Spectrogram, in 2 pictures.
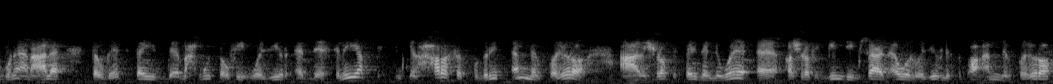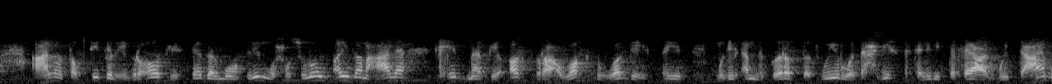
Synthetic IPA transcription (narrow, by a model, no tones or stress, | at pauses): bʊnæːʔænʕalæt̪æwɡɪhæːt̪sːæjːed̪maħmuːd̪̚t̪æwfiːʔwæziːɾæd̪ːæ̰ːxelejːæjemkɪnħɑɾˤɑsæt̪mʊd̪ɾiːt̪lʔæmnælqɑːheɾæʕa̰æʔeʃɾˤɑːfesːæjːed̪ælːɪwæːʔʔɑʃɾˤɑfelɡend̪imʊsaːʕed̪ʔæwːælwæziːɾlet̪ˤːɨ̥fɑːʕʔæmnælqɑːheɾæʕa̰læt̪ˤɑbsˤiːt̪ˤelʔɪɡɾæʔɑːt̪lesːæːd̪ælmowɑːt̪ˤɨniːnweħosˤuːlʊhomʔɑjd̪ˤɑnʕalæxed̪mæfiʔɑsɾˤɑ̰ʕwɑɡt̪wewæɡːehesːæːjːed̪mʊd̪iːɾʔæmnelqːɑːheɾɑbet̪ːɑt̪ˤwiːɾwet̪aħd̪iːsʔæsæːliːbet̪ːæfæːʕolwet̪ːa̰ʕaːm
